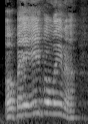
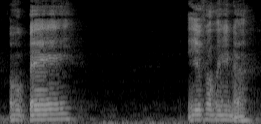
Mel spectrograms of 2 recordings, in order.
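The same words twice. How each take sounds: First: It is shouted loudly. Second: It is mumbled quietly.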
